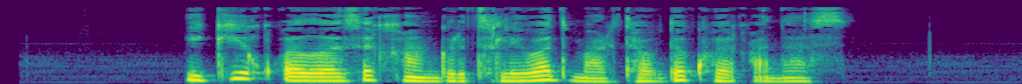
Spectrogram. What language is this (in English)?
Georgian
